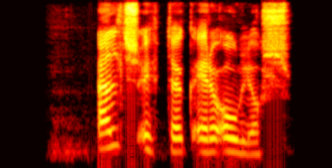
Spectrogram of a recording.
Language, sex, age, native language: Icelandic, female, 30-39, Icelandic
